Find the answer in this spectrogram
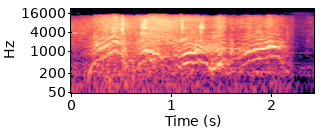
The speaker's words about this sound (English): He puts a case on a table.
